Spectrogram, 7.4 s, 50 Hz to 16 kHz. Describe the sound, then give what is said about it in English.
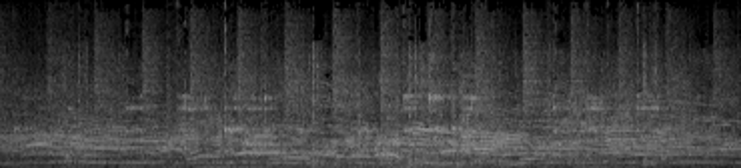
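A dense crowd of about 350 people packed into a hut by a river shouts and cheers over loud dance music pumping through a huge set of speakers, its bass pulsing in a steady rhythm beneath the constant loud babble of many voices. “I opened the door to loud dance music pumping through a huge set of speakers and everyone cheering and having a good time.”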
